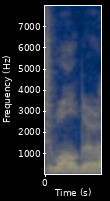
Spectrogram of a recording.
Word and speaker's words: Waldo: Because we said his name wrong. When we did the episode, we kept calling him Walter. Sorry about that, Waldo. – Was it really Waldo? – It's Waldo.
